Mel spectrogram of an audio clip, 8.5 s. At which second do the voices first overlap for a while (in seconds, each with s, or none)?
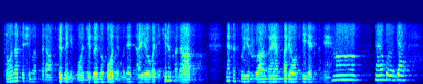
none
